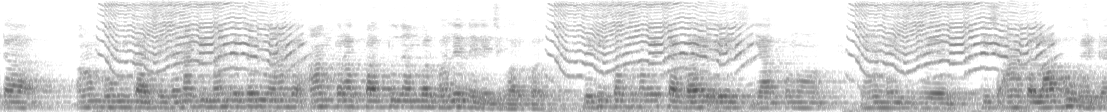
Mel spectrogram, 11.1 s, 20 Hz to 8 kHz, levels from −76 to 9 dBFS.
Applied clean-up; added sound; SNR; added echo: none; Squeak; 9 dB; reverberation time 0.9 s.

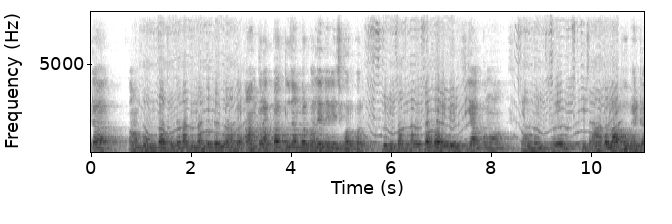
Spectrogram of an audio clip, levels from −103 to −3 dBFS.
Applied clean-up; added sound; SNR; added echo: neural separator model SepFormer DNS4.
